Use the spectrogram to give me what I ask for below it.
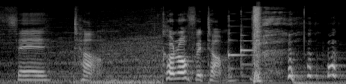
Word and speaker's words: Conophytum: How to pronounce? Conophytum.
